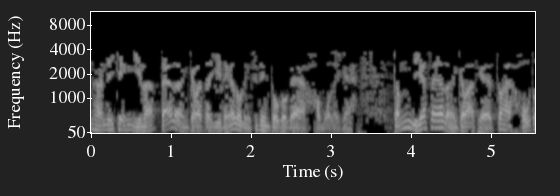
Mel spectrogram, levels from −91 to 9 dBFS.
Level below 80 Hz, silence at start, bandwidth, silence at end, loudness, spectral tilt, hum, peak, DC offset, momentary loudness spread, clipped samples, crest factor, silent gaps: -58 dBFS; 0 s; 3.9 kHz; 0 s; -32 LUFS; -1.5 dB/octave; none; -14 dBFS; under 0.1%; 7 LU; under 0.1%; 18 dB; none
